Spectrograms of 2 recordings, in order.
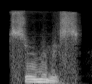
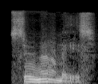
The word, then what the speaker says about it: tsunamis: So in this next window, which is say it like this, I can put in su, me, so I can actually kind of figure out how it should be pronounced. Give it a test. tsunamis.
